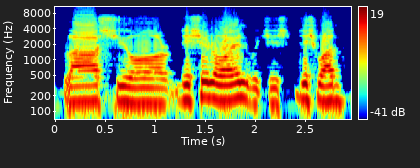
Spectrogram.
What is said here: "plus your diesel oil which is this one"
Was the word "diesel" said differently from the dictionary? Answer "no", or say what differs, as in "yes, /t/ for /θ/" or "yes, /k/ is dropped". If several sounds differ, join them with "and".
yes, /ʃ/ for /s/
